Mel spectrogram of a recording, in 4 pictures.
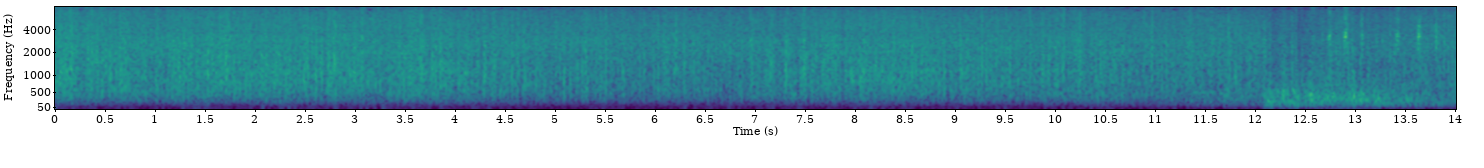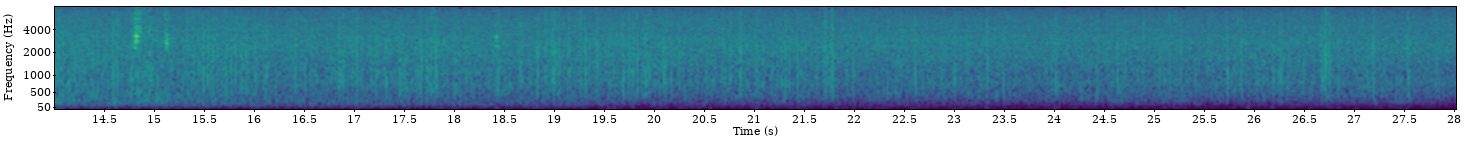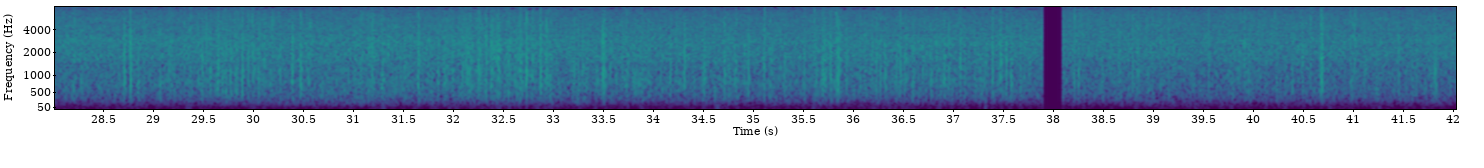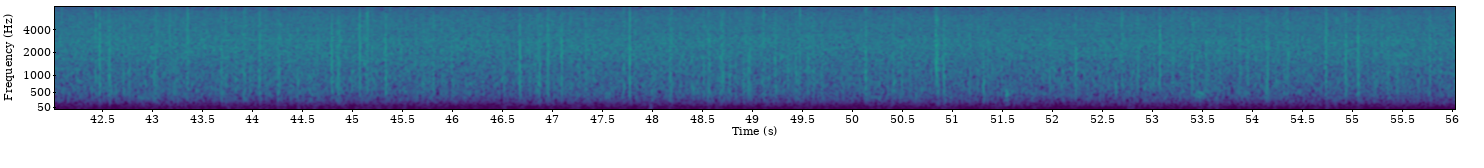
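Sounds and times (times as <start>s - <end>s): heavy rain on plants: 0.0s - 56.0s.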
